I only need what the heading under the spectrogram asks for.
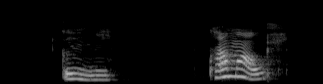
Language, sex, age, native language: Icelandic, female, 9, Icelandic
